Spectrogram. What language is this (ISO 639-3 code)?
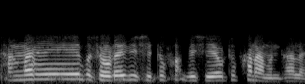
brx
